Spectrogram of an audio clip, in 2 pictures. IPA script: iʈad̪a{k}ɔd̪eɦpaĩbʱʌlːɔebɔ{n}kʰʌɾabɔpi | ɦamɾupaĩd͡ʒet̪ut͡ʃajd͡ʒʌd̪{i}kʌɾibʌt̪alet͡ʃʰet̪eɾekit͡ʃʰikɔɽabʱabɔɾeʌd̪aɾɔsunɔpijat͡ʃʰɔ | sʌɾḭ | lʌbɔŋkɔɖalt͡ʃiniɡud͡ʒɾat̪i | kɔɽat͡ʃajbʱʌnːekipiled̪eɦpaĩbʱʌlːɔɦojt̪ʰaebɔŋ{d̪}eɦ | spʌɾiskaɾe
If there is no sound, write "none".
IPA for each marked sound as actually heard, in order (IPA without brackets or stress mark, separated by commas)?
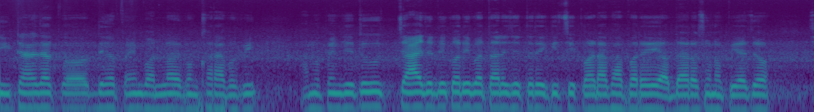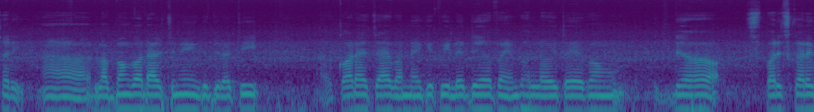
k, ŋ, i, d̪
